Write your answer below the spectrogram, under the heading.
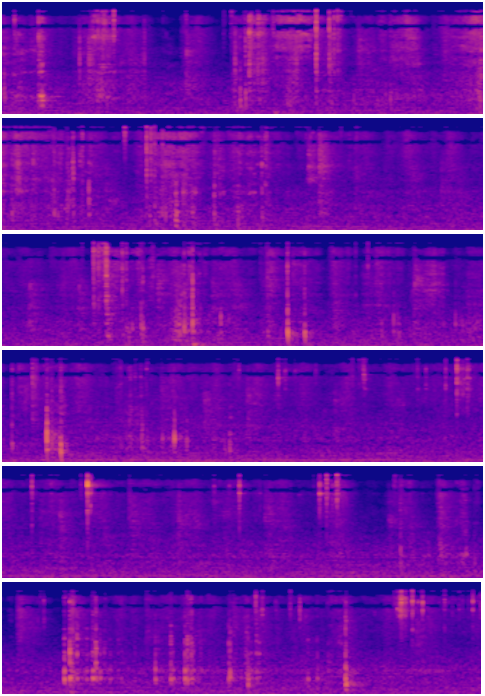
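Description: Cardboard gift boxes being handled on a table: lids lifted off and set down, with scattered light knocks, taps and scrapes.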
